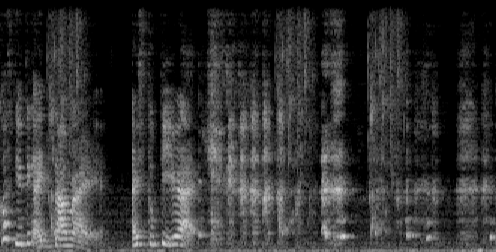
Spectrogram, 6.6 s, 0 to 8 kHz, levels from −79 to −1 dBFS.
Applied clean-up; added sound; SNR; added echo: none; Sink (filling or washing) / Water / Splash, splatter; 13 dB; reverberation time 0.2 s.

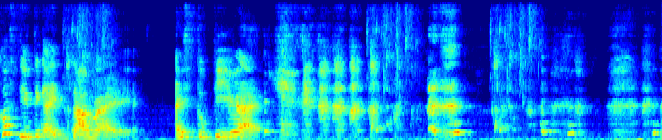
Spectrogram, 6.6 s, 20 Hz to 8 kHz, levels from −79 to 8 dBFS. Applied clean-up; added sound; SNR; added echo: neural separator model SepFormer DNS4.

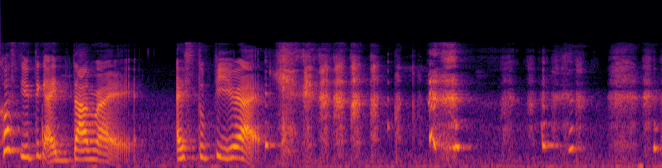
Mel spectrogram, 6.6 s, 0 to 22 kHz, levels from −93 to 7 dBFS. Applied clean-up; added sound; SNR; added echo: none; none; none; none.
